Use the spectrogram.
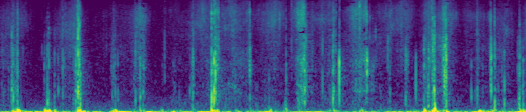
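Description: A small, dark, hollow quilted faux-leather purse with a squishy, textured surface is held in both hands and tapped and scratched with fingertips and nails. Soft, low thumps mix with bright, crackly scratching in a quick, irregular stream, each sound dying away almost at once.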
